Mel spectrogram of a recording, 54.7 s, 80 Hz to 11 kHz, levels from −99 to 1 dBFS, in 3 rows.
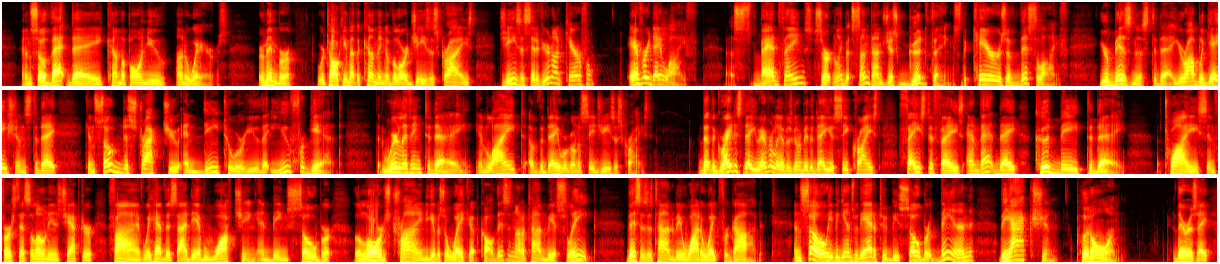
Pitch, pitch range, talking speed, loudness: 120 Hz, 100-145 Hz, 175 wpm, -21 LUFS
